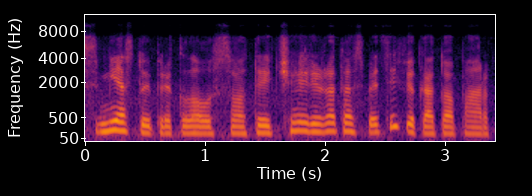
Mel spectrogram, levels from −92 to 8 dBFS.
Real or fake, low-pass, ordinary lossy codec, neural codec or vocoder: real; 7.2 kHz; Opus, 16 kbps; none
